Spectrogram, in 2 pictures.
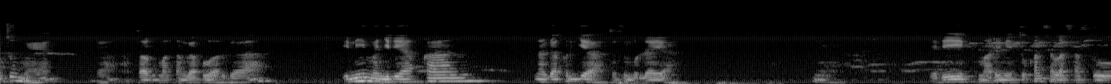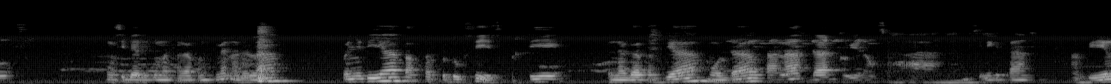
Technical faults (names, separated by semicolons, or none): mains buzz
